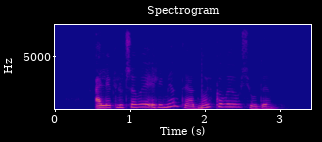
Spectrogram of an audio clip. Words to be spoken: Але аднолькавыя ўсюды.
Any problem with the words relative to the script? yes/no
yes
